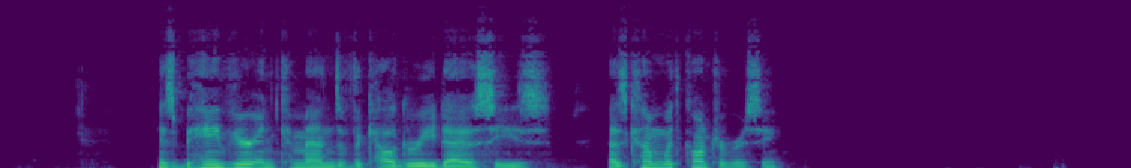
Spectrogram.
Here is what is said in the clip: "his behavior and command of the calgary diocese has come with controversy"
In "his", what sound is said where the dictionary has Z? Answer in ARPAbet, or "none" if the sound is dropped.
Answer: Z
